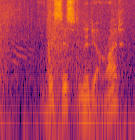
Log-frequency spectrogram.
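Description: Metal weapons clash.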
